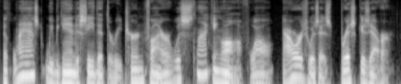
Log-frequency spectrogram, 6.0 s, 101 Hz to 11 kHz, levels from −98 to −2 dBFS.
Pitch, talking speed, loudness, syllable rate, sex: 105 Hz, 200 wpm, -18 LUFS, 4.4 syllables/s, male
